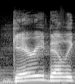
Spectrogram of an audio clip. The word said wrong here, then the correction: Ghirardelli: Up until the other night, I didn't realize what the correct way to pronounce that brand is. It's Ghirardelli.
